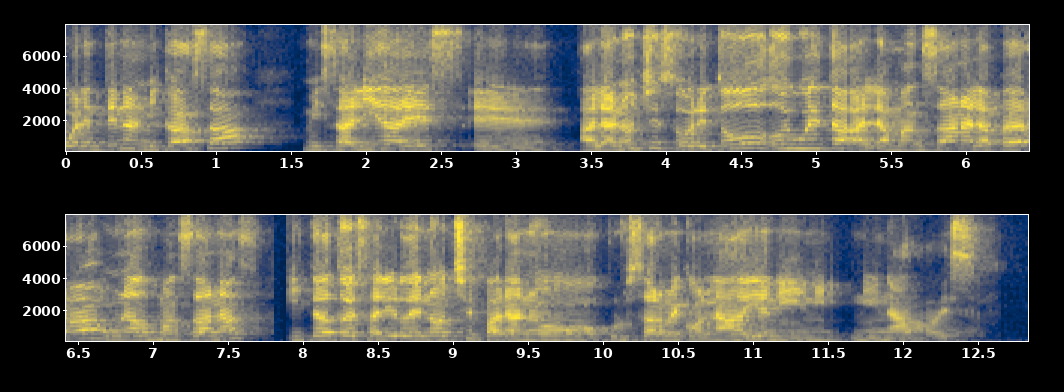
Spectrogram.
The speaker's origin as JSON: {"language": "Spanish", "region": "Rocha", "country": "Uruguay", "lives_now": "Montevideo, Uruguay", "said": "Yo puntualmente soy de Rocha y bueno, obviamente abandoné la idea de irme para ver a mi familia por esto, ¿no? Que justamente estoy en Montevideo"}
